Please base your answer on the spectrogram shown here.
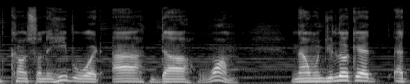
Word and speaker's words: Edom: All right, the name Edom is Adawam. That's how it's spelled, Adawam, which the name Adawam means red, like the color of Esau's skin, red.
